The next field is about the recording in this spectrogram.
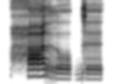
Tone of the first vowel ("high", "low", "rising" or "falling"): high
